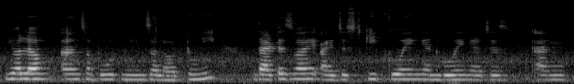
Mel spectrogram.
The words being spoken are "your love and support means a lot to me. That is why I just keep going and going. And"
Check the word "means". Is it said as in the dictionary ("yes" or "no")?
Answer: yes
